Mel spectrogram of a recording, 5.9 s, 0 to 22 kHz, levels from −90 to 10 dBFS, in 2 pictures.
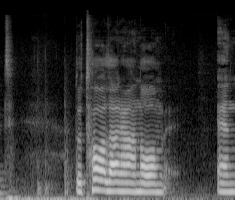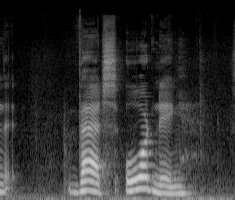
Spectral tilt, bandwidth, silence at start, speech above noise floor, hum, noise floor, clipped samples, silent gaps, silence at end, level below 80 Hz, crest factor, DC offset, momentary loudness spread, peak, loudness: -7 dB/octave; 14.5 kHz; 0 s; 29 dB; none; -44 dBFS; under 0.1%; none; 0.15 s; -36 dBFS; 16 dB; under 0.1%; 20 LU; -2 dBFS; -17 LUFS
